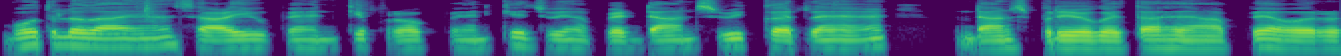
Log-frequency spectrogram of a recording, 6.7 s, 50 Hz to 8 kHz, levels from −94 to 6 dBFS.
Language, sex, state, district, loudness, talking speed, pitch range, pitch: Hindi, male, Bihar, Jahanabad, -17 LUFS, 225 wpm, 105-125 Hz, 110 Hz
